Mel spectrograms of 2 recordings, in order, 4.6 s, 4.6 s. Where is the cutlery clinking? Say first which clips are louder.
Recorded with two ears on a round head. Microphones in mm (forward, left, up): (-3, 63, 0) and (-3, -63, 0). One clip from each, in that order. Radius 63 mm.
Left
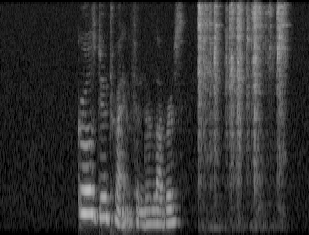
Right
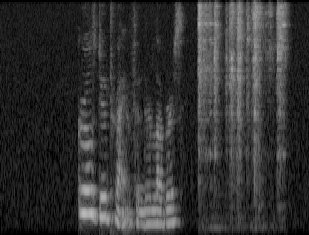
Even; 10° left (ahead or behind), 1.2 m.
